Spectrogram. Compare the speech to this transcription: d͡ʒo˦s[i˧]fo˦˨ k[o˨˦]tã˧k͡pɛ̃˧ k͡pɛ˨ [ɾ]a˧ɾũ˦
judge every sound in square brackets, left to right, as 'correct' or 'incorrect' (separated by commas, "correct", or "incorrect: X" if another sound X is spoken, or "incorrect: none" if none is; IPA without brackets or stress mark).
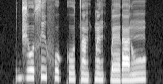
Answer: incorrect: i˦, correct, correct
